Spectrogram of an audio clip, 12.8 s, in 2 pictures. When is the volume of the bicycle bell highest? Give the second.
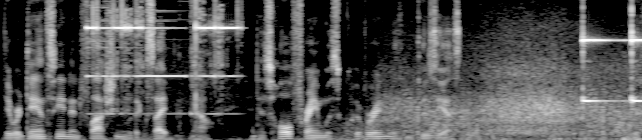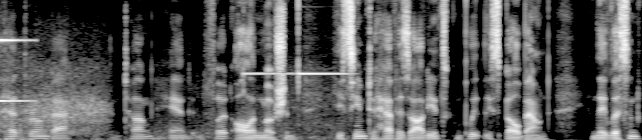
6 s.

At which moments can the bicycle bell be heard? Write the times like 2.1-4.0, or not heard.
0.8-2.5, 5.0-6.8, 8.8-9.9.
